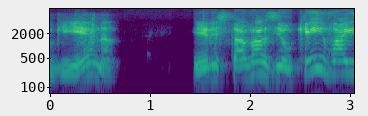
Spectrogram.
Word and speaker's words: Geena: Mas o lago de fogo, o Guiena, eu chamo de Geena, mas a pronúncia correta é o Guiena, ele está vazio.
